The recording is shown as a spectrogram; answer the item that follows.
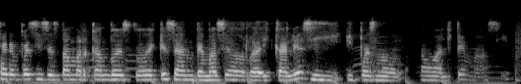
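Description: A woman's fairly high voice at a fairly quick pace, flat and monotone in intonation, with big swings in loudness and hardly any pauses. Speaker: mechanical engineering student. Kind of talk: casual chat.

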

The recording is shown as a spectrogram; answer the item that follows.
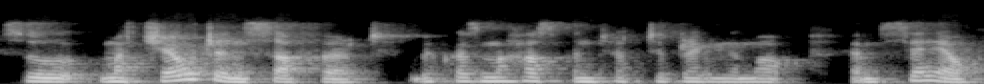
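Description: A woman speaks at a very deep, low pitch with fairly even intonation. Her voice is somewhat breathy. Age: 60s. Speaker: therapy client. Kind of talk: testimony. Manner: halting.

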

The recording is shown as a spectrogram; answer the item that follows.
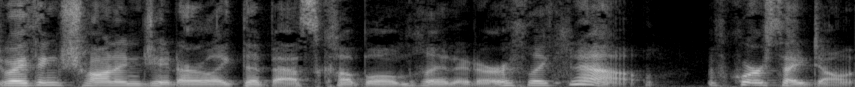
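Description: In a Philadelphia accent, a woman talks at a moderate pace with ordinary pitch variation. The recording is very clean, with a silent background. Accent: mild Philadelphia. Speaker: podcast host. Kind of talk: casual chat. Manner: chatty, laughs often.

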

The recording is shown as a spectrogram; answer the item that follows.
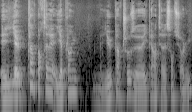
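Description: Very fast, somewhat breathy speech with lively intonation on a very clean recording with a silent background. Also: man. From Brittany, Pays Bigouden. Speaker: podcast guest. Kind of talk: casual chat.

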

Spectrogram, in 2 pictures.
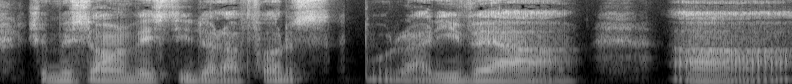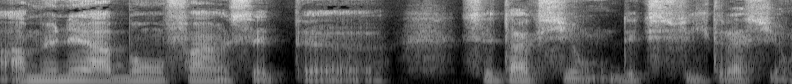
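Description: A man speaks in a Romanian accent. His pace is very slow. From Romania, Transylvania. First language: Romanian (speaking French). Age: 70s. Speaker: architect. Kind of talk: testimony. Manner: halting.

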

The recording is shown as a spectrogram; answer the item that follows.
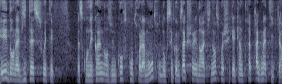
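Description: The woman's voice sits at a very deep, low pitch. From eastern France. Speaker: finance executive. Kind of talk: interview.

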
